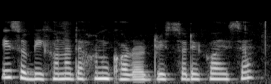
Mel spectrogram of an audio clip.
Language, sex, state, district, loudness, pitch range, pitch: Assamese, female, Assam, Kamrup Metropolitan, -13 LUFS, 245-270 Hz, 250 Hz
